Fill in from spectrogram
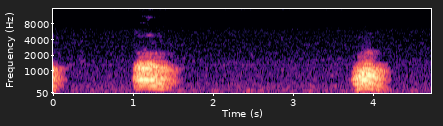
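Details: Indoor pet crow practising its calls after playing alone: two loud, hoarse caws spaced nearly three seconds apart, each rough and slightly drawn out, in a quiet room.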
